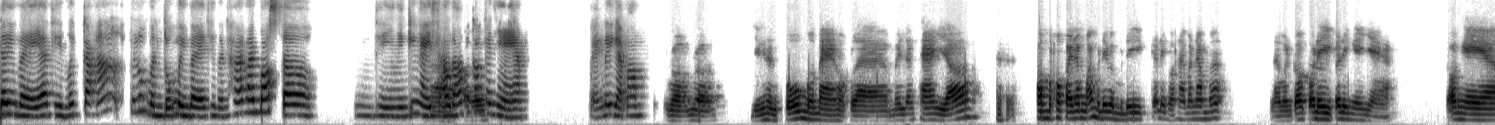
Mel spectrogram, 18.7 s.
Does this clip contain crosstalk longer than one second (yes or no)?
no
